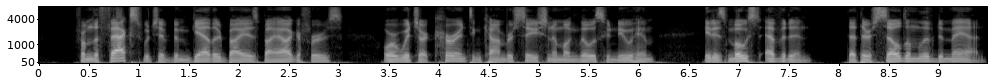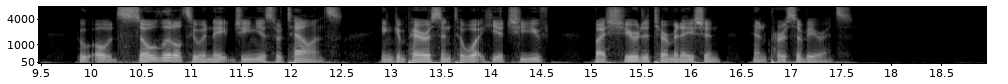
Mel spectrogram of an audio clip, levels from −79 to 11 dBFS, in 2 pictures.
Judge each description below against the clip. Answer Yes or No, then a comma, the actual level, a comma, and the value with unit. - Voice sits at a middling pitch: No, low, 105 Hz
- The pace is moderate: Yes, average, 160 wpm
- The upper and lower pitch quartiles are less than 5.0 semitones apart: Yes, average, 2.9 semitones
